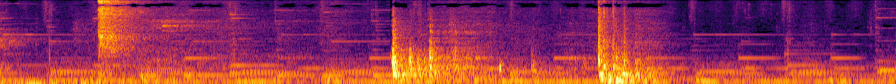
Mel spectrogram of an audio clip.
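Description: Quiet background music of short, soft notes, broken by three dull thunks: one about half a second in, one at two seconds and one near three seconds.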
